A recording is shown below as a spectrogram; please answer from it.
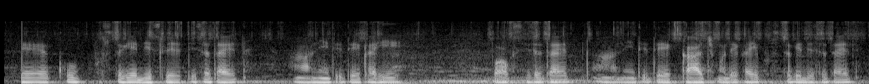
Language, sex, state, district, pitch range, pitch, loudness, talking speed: Marathi, male, Maharashtra, Dhule, 100-110 Hz, 105 Hz, -18 LUFS, 145 wpm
